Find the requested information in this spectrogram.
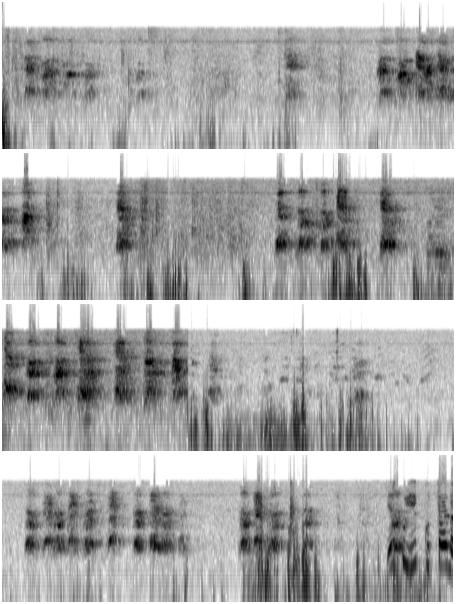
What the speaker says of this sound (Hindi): दूर से भौंक रहे हैं, करीब कोई नहीं आ रहा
